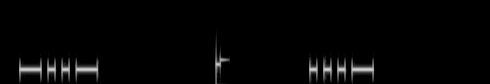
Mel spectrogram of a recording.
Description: Morse code, heard as a keyed tone, about 17 wpm, 700 Hz. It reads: X V
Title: Single Letter-Number 17wpm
